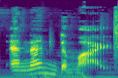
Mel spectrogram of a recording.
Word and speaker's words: anandamide: Anandamide, that's how you say it, is a neurotransmitter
